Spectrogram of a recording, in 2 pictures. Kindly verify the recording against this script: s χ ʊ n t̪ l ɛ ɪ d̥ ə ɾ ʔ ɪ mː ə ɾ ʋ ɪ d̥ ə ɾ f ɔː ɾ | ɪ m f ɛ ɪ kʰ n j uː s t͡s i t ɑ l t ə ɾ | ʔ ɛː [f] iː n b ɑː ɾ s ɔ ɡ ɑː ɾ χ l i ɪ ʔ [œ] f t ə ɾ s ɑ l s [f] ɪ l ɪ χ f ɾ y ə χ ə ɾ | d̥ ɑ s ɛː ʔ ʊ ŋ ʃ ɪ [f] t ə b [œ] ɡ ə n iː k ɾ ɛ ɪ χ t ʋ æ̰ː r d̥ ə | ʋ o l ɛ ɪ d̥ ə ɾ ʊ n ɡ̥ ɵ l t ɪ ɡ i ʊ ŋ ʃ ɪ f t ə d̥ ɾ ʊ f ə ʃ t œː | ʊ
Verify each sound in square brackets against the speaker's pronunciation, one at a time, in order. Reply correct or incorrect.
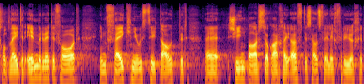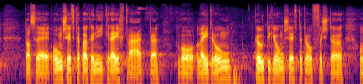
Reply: incorrect, correct, correct, correct, correct

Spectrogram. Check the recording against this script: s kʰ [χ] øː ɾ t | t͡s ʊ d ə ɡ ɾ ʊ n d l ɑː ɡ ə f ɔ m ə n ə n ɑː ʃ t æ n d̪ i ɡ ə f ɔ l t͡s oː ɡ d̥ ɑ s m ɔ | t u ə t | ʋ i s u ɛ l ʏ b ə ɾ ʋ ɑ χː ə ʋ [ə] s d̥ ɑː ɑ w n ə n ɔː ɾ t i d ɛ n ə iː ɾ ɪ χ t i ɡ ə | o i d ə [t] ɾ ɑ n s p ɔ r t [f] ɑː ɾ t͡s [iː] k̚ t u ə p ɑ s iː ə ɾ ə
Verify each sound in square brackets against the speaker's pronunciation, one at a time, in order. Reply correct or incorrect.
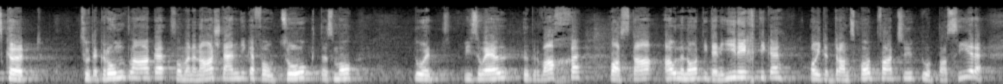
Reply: incorrect, incorrect, correct, correct, incorrect

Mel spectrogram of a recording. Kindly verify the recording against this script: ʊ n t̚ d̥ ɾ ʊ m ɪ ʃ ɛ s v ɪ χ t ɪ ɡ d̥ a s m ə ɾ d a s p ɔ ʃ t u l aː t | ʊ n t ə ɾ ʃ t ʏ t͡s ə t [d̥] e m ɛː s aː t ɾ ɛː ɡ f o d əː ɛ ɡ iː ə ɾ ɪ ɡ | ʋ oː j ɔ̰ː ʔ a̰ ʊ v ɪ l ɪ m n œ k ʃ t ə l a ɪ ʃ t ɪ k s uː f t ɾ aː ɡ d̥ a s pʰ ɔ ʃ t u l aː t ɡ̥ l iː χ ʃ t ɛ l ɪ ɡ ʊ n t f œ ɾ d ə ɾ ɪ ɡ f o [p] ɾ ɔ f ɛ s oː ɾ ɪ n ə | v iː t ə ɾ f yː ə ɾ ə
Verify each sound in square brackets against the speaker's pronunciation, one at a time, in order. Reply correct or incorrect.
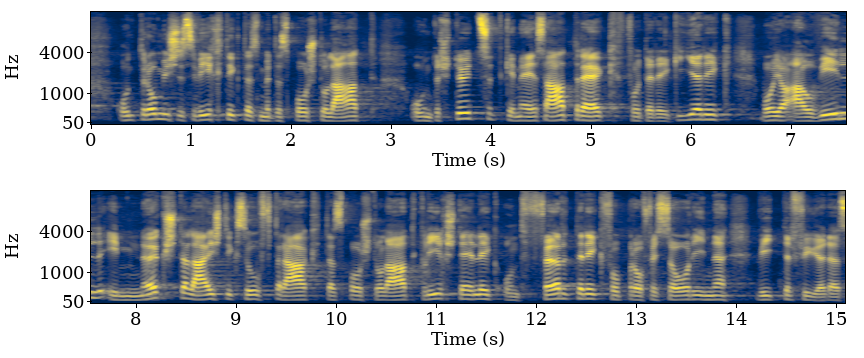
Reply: incorrect, correct

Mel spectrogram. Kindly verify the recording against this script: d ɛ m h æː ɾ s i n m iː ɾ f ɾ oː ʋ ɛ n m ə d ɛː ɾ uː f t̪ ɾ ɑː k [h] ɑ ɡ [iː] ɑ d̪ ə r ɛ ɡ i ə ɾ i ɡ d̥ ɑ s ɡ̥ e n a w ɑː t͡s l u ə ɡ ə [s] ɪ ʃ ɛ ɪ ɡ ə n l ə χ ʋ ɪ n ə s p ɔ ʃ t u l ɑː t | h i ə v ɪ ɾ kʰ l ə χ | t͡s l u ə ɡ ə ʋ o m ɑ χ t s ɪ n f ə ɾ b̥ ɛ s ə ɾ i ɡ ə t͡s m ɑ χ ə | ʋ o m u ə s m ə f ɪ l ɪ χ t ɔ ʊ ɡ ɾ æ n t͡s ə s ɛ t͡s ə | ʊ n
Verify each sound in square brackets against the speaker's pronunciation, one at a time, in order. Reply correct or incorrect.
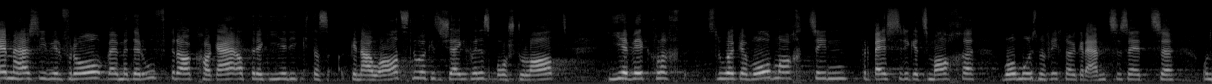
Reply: incorrect, incorrect, correct

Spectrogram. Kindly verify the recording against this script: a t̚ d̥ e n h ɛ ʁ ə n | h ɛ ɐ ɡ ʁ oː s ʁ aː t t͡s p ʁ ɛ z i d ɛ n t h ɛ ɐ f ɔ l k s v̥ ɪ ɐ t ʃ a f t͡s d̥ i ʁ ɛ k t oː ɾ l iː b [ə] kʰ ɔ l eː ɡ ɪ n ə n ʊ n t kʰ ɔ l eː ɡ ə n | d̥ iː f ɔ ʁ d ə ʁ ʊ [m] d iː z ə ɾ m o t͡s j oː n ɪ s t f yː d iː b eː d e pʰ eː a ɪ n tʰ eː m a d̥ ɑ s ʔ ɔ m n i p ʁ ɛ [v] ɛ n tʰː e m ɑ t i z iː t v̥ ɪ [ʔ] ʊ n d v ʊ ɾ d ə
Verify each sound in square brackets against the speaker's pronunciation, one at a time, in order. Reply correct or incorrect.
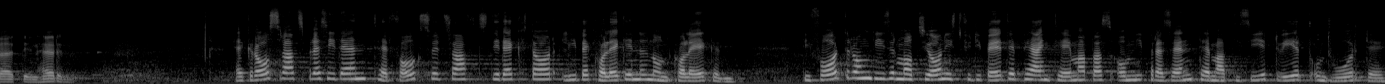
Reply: correct, incorrect, incorrect, incorrect

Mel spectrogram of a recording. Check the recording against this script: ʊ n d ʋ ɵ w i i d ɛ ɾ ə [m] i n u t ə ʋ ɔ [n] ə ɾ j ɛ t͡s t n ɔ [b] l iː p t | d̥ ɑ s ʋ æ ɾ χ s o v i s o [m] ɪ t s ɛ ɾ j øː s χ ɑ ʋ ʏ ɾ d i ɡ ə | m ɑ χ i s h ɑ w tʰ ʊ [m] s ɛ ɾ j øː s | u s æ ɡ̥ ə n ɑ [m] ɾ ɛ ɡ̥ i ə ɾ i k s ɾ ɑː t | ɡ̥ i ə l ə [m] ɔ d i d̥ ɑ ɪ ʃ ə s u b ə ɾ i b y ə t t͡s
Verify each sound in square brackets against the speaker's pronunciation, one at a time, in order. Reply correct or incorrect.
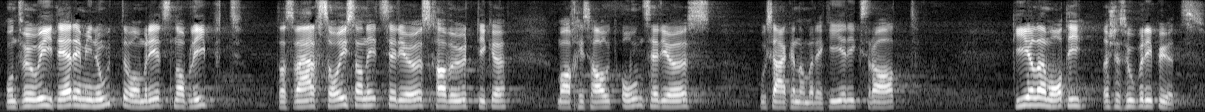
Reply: correct, incorrect, correct, incorrect, incorrect, correct, correct

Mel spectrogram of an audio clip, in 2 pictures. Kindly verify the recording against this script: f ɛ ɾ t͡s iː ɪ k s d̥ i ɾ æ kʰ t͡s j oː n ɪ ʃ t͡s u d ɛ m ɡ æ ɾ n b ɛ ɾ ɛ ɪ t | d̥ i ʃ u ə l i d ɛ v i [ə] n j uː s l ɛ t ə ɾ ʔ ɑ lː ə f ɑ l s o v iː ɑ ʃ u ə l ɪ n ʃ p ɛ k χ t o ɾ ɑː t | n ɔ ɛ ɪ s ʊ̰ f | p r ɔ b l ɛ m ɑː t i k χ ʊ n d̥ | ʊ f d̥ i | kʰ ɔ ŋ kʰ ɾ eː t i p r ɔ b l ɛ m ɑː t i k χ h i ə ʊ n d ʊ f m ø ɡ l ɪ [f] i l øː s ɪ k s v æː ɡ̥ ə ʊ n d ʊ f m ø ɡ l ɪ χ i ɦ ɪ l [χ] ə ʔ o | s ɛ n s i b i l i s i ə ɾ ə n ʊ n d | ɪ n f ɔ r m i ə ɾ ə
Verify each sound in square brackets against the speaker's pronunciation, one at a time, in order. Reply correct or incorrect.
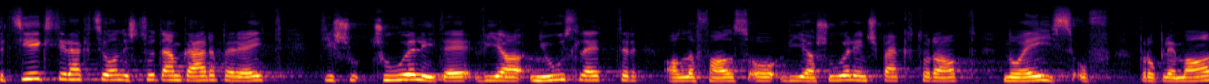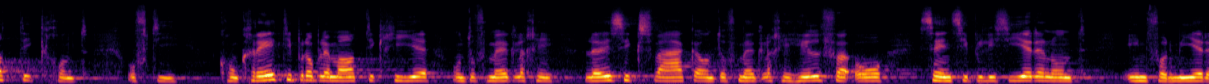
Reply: incorrect, incorrect, incorrect

